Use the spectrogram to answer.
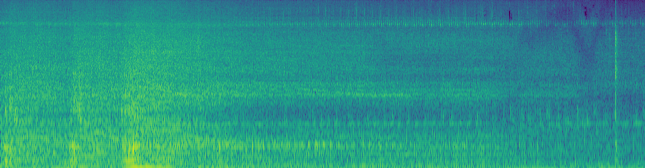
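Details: Lotus Elite after timing belt change, engine somewhat cold: catches quickly, crisp blips rising and falling cleanly, settles to even idle; timing correct, sounds healthy.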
